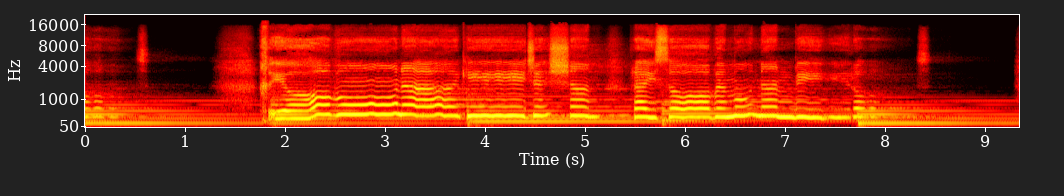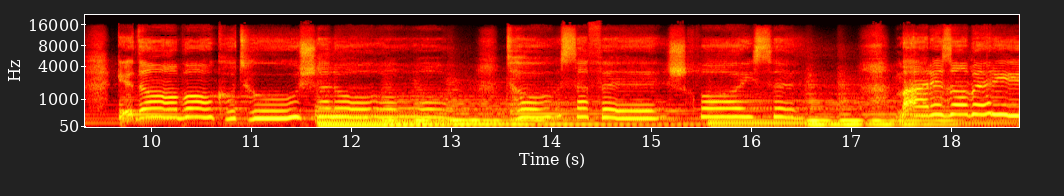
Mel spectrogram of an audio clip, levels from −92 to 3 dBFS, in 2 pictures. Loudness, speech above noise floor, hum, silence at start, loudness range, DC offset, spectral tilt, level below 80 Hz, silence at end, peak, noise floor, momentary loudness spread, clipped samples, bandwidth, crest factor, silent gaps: -20 LUFS; 21 dB; none; 0 s; 4 LU; under 0.1%; -4.5 dB/octave; -44 dBFS; 0 s; -2 dBFS; -40 dBFS; 15 LU; under 0.1%; 17.5 kHz; 18 dB; none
